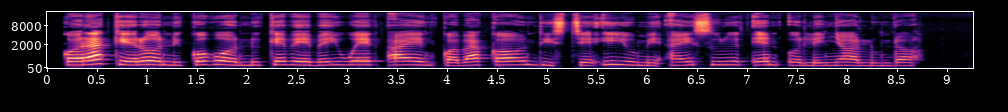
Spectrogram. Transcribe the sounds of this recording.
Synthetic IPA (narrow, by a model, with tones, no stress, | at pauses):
kɔ˨ɾa˦ke˨ɾo˦ni˨ko˦ɣo˦˨nu˨ke˦be˨be˦i˦we˦ka˦e˦ŋkɔ˨ba˦kɔ˦o˦ndi˨st͡ʃe˨ʔi˦ju˨mi˨ʔa˨i˦su˦ɾu˦t̪̚e˦no˨le˨ɲɔ˦lu˨ndɔ˦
